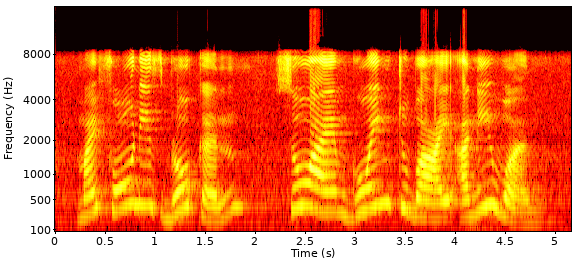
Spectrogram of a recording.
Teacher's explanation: Here I give stress on phone, broken, going, buy, new one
